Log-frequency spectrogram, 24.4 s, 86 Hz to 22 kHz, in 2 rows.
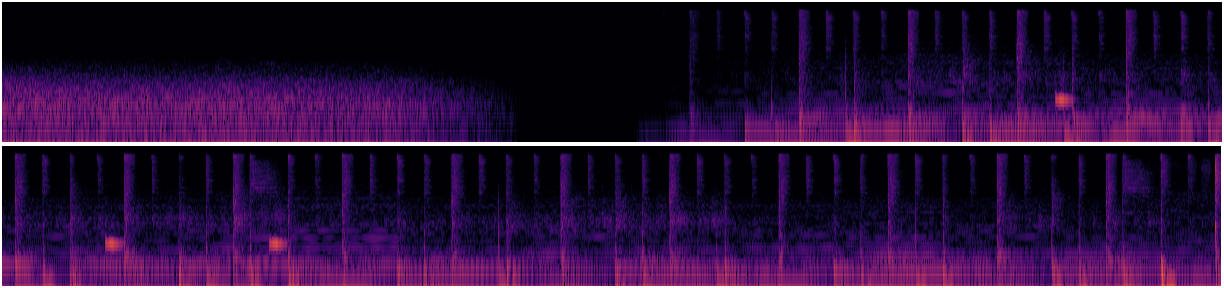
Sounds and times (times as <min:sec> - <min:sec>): Music: 0:06.4 - 0:24.3.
